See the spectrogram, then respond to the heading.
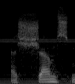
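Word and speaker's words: ash-shams (الشمس): Ash-shams means the sun. So what happens is that the lam is not pronounced whenever a sun letter comes after alif lam.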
